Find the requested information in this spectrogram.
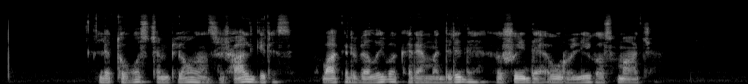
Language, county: Lithuanian, Vilnius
